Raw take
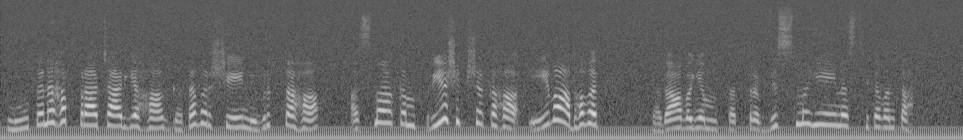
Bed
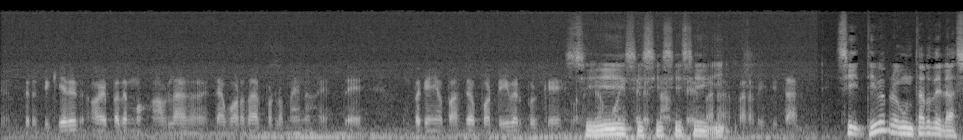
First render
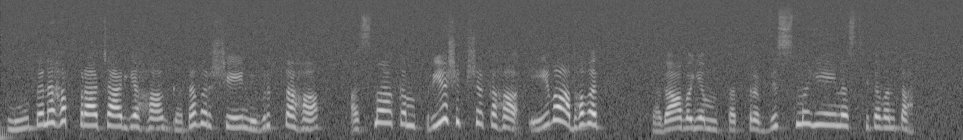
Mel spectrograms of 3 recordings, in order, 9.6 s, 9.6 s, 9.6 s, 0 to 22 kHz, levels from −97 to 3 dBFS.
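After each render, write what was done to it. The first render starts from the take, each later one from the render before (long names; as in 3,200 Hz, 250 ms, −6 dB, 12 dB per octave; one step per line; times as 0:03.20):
mains-hum notches 50/100/150/200/250 Hz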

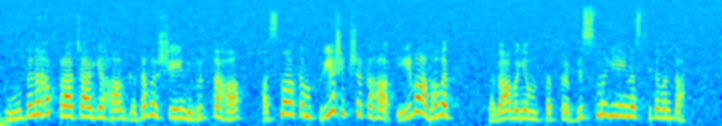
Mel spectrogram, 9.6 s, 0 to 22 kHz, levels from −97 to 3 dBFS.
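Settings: broadband denoise 6 dB, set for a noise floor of −39 dBFS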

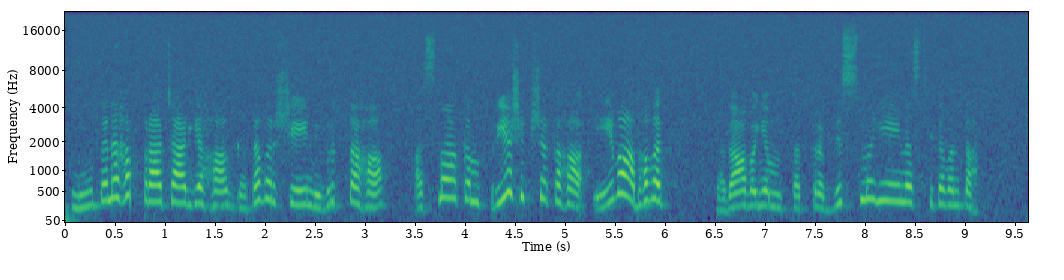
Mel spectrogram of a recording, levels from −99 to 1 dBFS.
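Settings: no processing that can be heard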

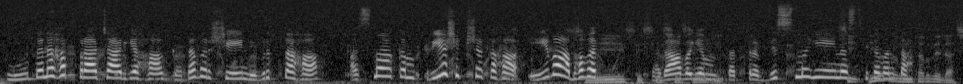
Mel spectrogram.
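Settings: mix in bed −17 dB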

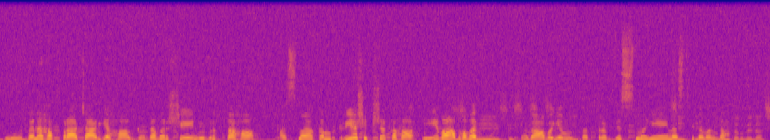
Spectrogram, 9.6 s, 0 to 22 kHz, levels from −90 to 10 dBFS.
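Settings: level +4 dB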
